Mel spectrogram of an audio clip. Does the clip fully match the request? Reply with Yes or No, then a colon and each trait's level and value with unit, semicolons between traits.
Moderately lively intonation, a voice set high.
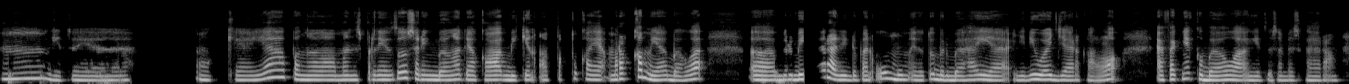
No: narrow, 2.0 semitones; high, 210 Hz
